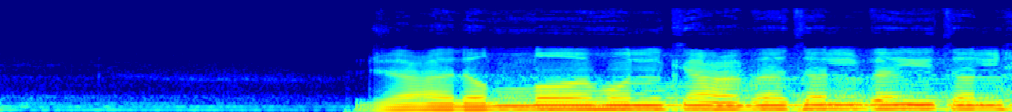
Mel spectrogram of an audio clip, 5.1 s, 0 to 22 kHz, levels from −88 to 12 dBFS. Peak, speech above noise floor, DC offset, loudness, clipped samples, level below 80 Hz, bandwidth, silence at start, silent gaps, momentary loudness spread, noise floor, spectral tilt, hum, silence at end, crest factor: 0 dBFS; 44 dB; under 0.1%; -13 LUFS; under 0.1%; -48 dBFS; 3.7 kHz; 1.8 s; none; 5 LU; -56 dBFS; -11.5 dB/octave; none; 0 s; 14 dB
